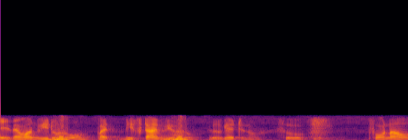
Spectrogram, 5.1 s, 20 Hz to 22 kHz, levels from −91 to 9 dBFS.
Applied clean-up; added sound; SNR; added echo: none; Zipper (clothing); 0 dB; reverberation time 0.3 s.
